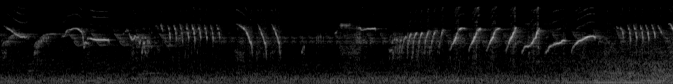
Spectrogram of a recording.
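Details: Canary, a caged aviary bird said to sing little because it is overweight, delivering high whistled notes mixed with fast buzzy trills and rapid repeated downslurred elements.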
